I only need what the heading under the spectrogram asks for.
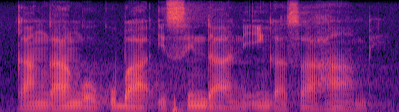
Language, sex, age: Xhosa, male, 23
